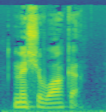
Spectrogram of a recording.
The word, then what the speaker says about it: Mishawaka: Mishawaka.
